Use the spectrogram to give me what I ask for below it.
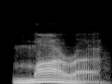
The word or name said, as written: mara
